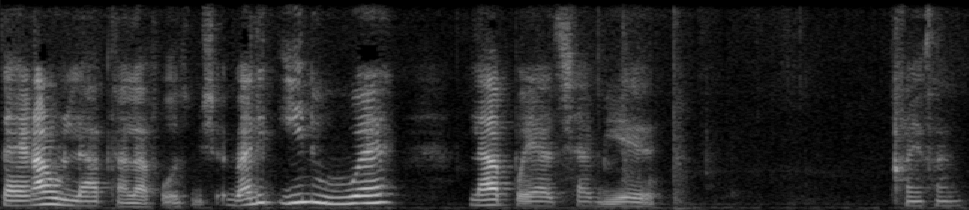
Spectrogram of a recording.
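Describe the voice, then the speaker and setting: A young woman teaching a casual video lesson, talking to viewers in a friendly way and sounding out letters slowly. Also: lowish voice, big pitch swings, gravelly, muffled recording. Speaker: English teacher.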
